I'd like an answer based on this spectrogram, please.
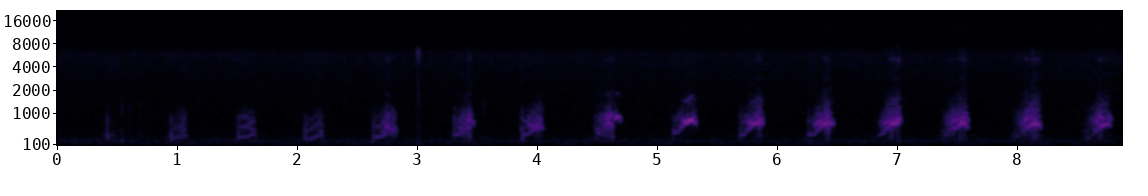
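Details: Nose breathing of a rabbit, heard as a steady series of brief, airy snuffling pulses, under two per second, growing gradually louder and more even, with a constant faint hum underneath.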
